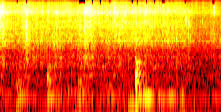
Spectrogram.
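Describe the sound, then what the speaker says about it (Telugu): Soft sizzling of mint leaves and garam masala frying in a pan for Hyderabadi mutton dum biryani, with a few gentle stirring scrapes over a steady low crackle. "ఇప్పుడు మళ్ళీ దీన్ని కూడా కొంచెం ఫ్రై చేసుకుందాం"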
